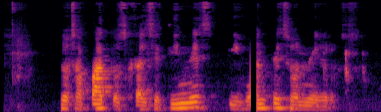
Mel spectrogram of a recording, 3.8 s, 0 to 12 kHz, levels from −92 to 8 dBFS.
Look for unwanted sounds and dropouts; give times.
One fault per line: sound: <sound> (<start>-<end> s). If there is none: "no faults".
sound: dropout (2.5-2.6 s)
